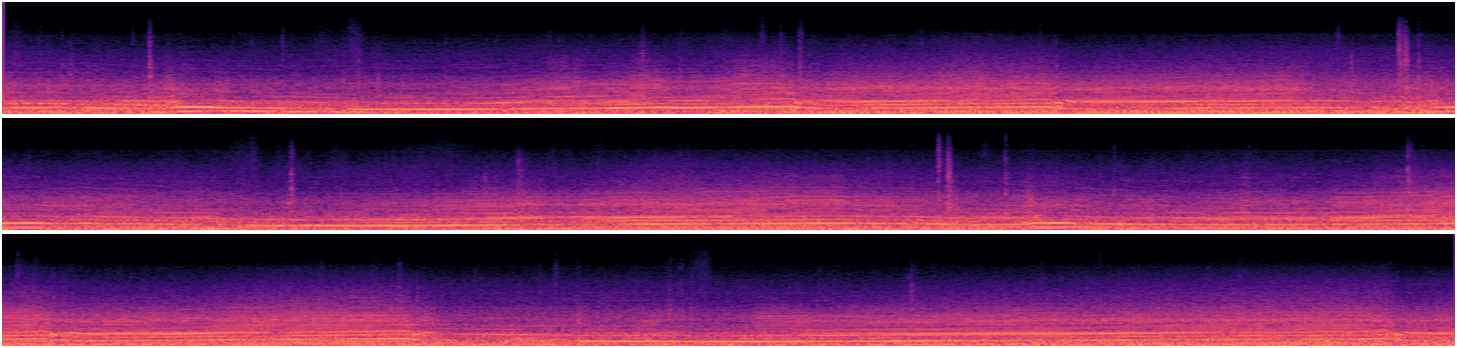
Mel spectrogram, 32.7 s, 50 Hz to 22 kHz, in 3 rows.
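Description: Ferrari Roma's twin-turbo V8 heard from inside the cabin, driven hard: the engine note climbs in pitch under acceleration and drops back sharply several times, with steady stretches between.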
